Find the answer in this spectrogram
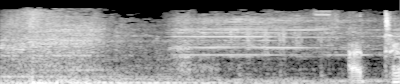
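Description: A steady low rumble with a short rushing swish at the start; steady high music tones come in about a second in.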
